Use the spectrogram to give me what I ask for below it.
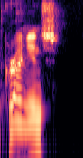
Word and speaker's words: Grunions: Like I like Grunions because it's, it rhymes with Funyuns.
